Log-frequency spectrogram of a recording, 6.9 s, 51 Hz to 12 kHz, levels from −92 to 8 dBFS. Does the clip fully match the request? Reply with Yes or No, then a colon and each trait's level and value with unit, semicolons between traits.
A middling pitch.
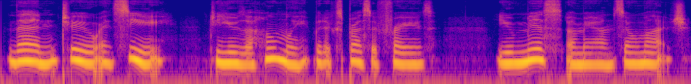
No: high, 210 Hz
